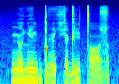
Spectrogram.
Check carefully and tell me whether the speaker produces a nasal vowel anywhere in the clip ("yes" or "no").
yes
